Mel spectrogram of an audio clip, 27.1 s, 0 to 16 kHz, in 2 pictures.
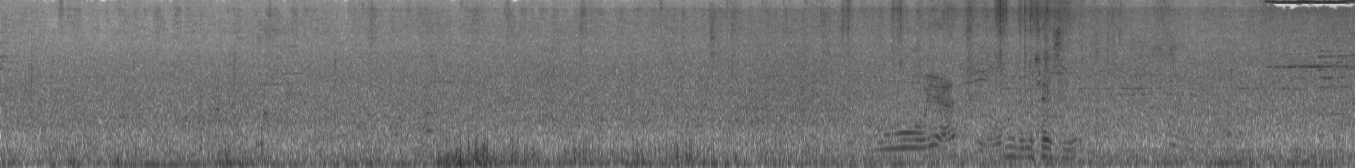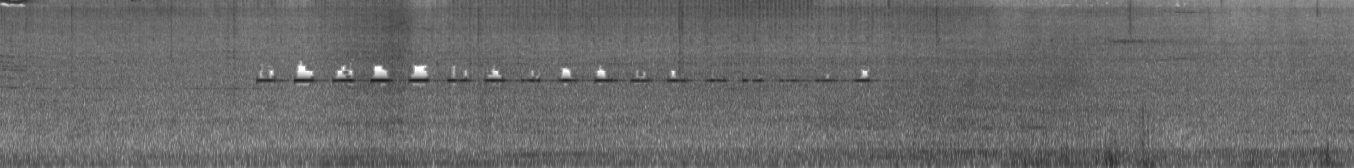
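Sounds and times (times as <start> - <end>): road traffic rumble: 0.0 - 27.0
vehicle reversing beeper: 16.1 - 22.5.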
